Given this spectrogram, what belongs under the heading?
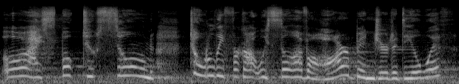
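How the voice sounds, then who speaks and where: A woman voicing a small, excitable female fairy companion in a video game, childlike, chatty and dramatic. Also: normal speed. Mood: flustered. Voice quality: squeaky, childlike. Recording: music under the voice.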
